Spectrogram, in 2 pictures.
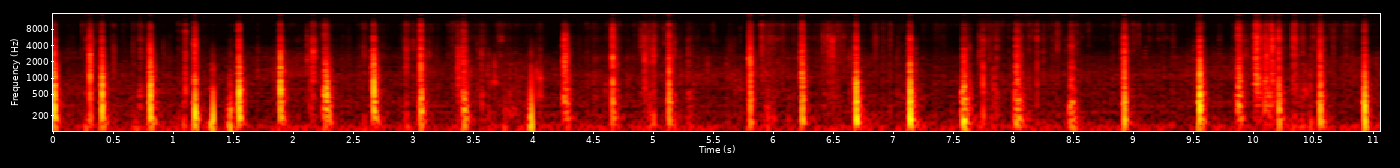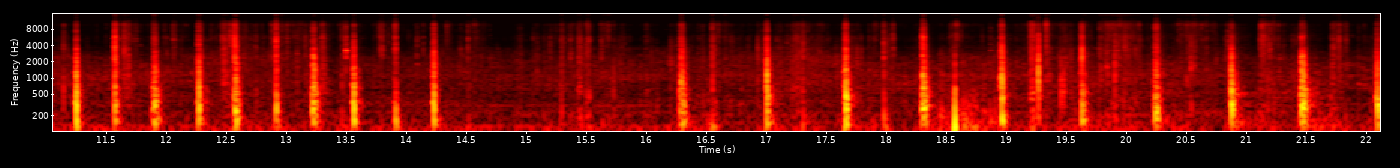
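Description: Hammer striking a plastered wall again and again, chipping out the edge of a window opening: sharp knocks about two a second, with a short lull about two-thirds of the way through.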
